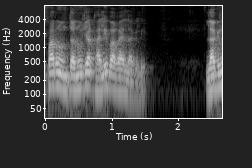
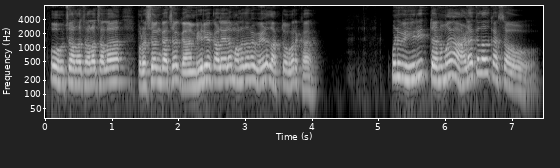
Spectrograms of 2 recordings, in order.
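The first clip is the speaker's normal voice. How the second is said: higher put-on voice for a farmer introducing himself; farm owner Sadoba; 5 semitones higher than usual. A narrator's reading. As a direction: play an apologetic farm owner, pitched up. Narrator plays slow-witted curious farmer. (मळ्याच्या मालकाचा चढा, वेगळा आवाज)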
